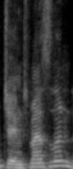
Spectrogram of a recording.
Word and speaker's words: James Meslin: James Meslin, did I pronounce that right?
